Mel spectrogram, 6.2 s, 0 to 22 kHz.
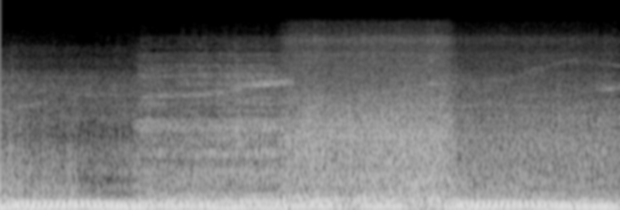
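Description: Off-road 4x4 engines running hard under load in low range, a steady deep drone whose tone changes a few times.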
